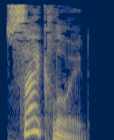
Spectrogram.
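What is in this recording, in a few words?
"cycloid", British English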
